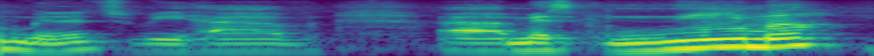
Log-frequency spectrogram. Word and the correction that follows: Naima: Barker. I pronounced it correctly? – Naima. You have one more time. – One more. Naima. Naima Barker, who is the Director of Retail Banking and Small Business at Scotia Bank.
